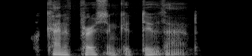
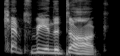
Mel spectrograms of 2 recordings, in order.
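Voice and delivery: high furious shout; angry shout; 5 dB louder than usual. Acted. Caitlin shouting at Jace to explain. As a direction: demand it, yelling. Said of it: "Caitlin snapped".

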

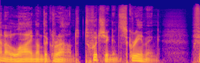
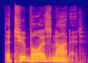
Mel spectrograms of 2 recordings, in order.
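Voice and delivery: ordinary delivery

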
